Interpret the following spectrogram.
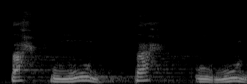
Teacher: واو ساکن سے پہلے پیش ہو تو واو مدہ، اس کو ایک الف کے برابر کھینچ کے پڑھیں گے. نون پر وقف کریں گے تو اس پر جزم لے کر آئیں گے تو یہاں مد عارض وقفی ہوگا.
